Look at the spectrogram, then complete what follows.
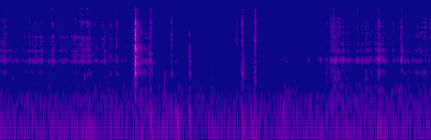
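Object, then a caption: Glitter-coated bar soap. A utility knife blade carves and shaves the side of a blue glitter-coated bar of soap. Quiet, bright, gritty scraping and crunching is heard, with one sharp, louder click partway through.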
